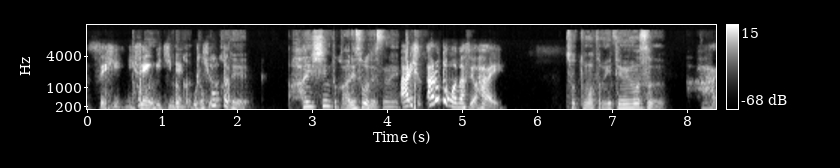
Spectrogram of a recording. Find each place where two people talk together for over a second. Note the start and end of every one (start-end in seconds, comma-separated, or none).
0.6-2.0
